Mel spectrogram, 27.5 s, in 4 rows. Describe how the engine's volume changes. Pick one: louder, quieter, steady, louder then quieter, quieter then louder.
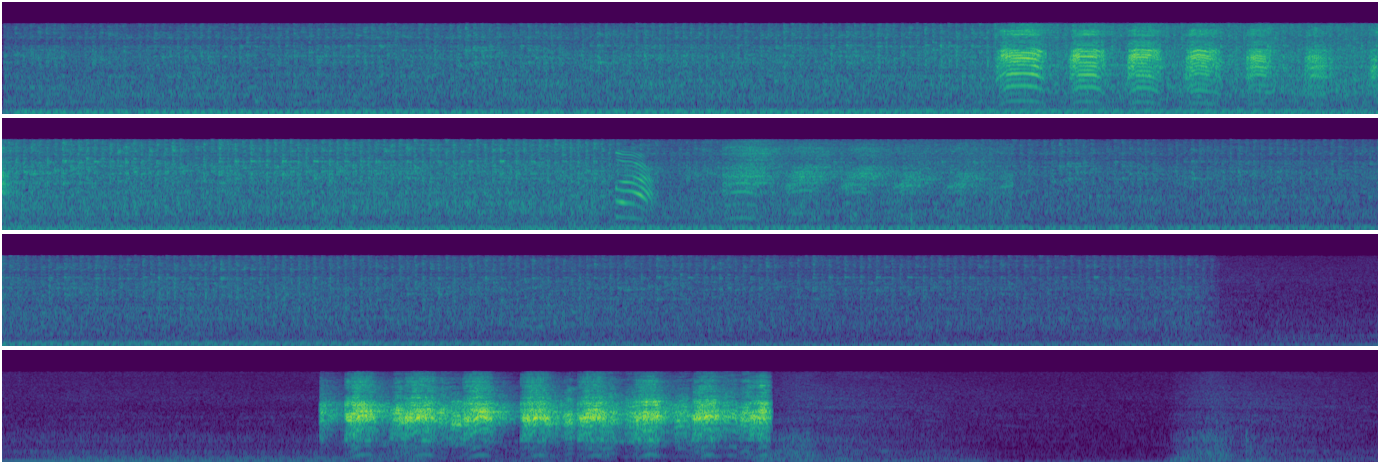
quieter.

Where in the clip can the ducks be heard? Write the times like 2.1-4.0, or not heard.
5.0-7.0, 9.9-11.9, 22.2-24.5.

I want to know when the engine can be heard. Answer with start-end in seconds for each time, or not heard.
0.0-27.4.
